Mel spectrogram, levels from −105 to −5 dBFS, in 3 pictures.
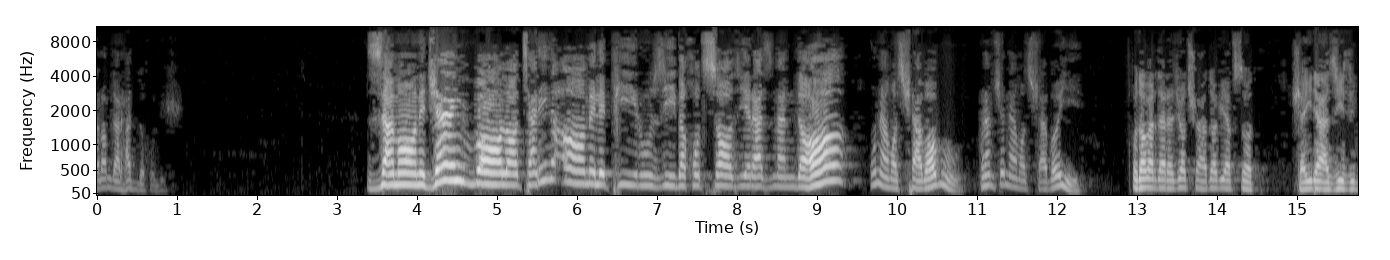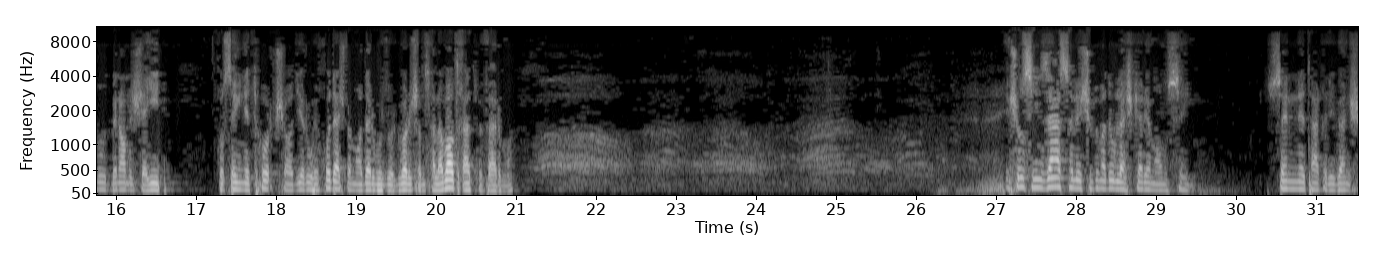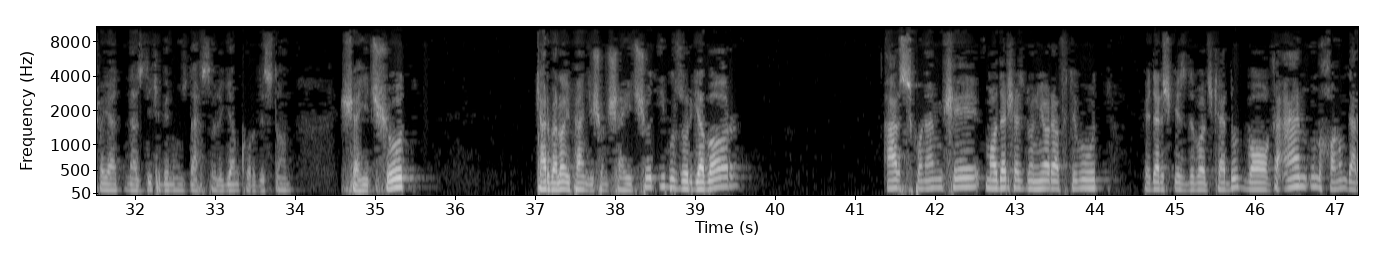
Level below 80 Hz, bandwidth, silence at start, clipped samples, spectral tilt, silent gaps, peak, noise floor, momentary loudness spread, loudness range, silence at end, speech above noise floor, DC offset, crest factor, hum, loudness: -68 dBFS; 11 kHz; 0 s; under 0.1%; -5.5 dB/octave; 1.28-1.33 s, 36.84-36.88 s, 40.35-40.47 s, 40.77-40.81 s, 40.88-40.92 s; -10 dBFS; under -90 dBFS; 21 LU; 17 LU; 0 s; over 58 dB; under 0.1%; 22 dB; none; -32 LUFS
